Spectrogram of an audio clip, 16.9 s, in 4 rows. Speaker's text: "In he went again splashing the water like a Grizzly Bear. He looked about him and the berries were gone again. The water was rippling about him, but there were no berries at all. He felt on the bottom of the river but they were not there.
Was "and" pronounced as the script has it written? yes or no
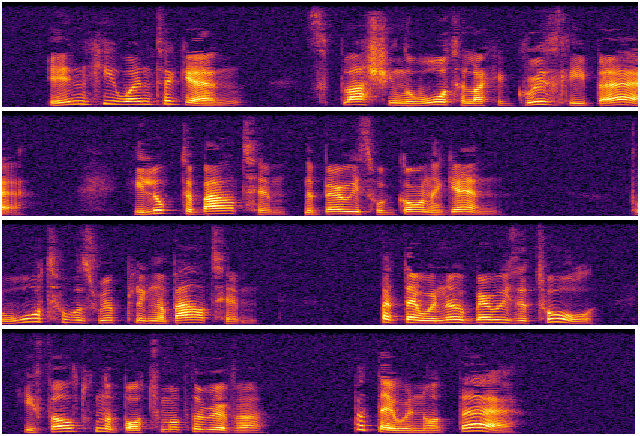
no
